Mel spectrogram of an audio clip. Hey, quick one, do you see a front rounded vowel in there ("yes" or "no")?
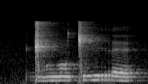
yes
